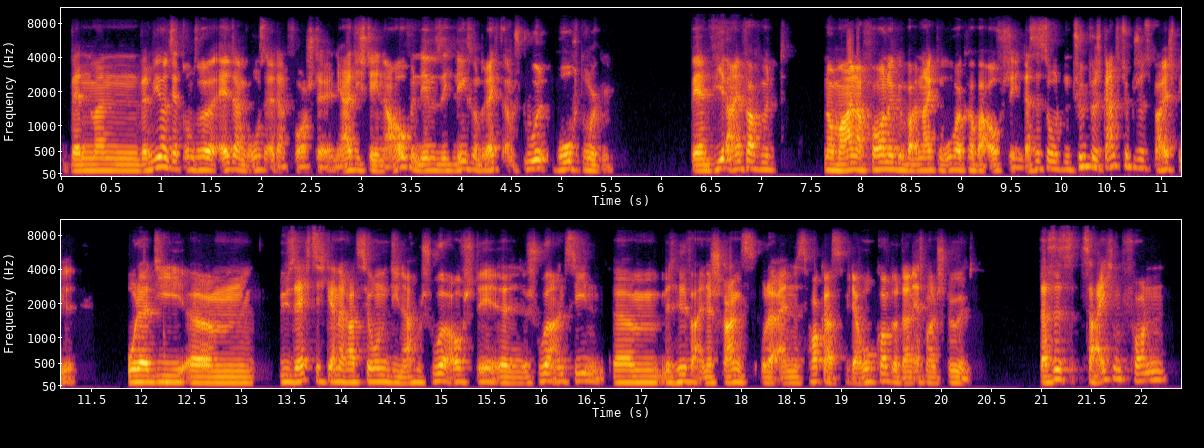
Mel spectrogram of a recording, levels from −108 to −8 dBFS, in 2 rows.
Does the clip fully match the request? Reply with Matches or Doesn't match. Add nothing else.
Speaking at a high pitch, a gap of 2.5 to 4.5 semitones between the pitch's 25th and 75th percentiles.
Doesn't match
